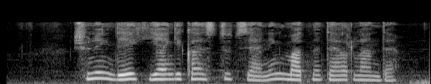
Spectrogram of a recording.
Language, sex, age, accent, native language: Uzbek, female, 18-24, Farg'ona, Uzbek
